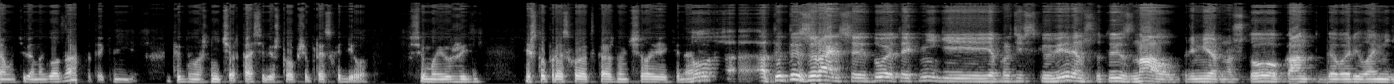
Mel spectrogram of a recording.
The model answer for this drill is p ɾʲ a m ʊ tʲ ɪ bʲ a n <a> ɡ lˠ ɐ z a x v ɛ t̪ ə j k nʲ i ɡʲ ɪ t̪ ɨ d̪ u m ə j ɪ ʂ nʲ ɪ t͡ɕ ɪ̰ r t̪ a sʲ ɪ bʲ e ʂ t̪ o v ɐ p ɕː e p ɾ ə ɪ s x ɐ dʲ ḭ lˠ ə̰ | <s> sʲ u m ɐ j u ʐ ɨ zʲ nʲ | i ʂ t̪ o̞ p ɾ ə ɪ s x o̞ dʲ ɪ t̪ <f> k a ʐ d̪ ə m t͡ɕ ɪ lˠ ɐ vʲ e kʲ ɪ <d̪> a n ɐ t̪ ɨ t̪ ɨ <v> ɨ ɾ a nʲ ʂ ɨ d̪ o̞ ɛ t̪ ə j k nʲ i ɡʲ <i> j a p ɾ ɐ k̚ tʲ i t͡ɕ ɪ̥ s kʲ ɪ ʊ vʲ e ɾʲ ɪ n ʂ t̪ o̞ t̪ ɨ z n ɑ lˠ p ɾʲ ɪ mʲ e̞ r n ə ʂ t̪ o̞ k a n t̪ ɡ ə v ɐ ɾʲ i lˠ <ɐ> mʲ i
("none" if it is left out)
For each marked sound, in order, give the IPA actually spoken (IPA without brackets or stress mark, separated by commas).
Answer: ə, f, f, d̪, ʐ, ɪ, ɐ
